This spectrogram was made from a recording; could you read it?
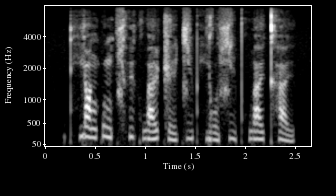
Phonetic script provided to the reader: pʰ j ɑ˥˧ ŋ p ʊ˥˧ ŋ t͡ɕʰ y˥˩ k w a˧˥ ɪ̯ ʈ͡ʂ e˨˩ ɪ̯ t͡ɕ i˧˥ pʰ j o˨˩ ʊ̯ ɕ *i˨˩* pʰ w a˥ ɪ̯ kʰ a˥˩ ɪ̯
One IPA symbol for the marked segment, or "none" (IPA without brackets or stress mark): i˥˩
